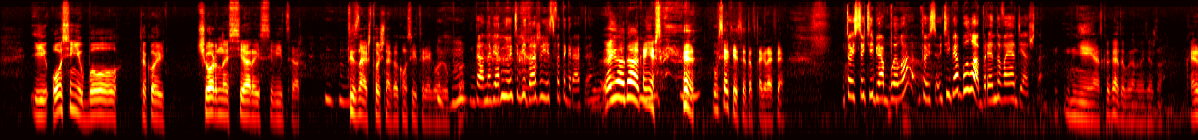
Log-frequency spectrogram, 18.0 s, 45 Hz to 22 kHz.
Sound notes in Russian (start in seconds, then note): 9.3 смеется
